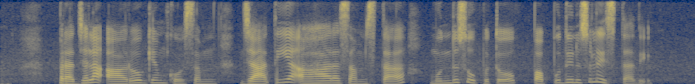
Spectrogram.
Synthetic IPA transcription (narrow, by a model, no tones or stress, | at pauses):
pɾɐd͡ʒɐlɐʔaːɾoːɡjɐmkɔːsɐmd͡ʒaːt̪iːjɐʔaːɦaːɾɐsɐmst̪ʰɐmund̪usuːput̪o̞ːpɐpːud̪inisuluist̪aːd̪ḭ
